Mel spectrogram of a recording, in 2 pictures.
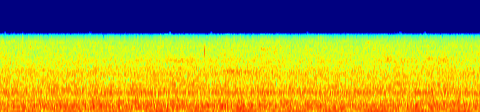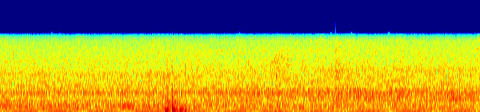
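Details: A steady low hum and broadband room noise, broken only by a single brief thump near the end.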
